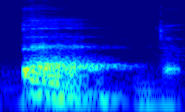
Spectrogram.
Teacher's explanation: Donc le ba vient évidemment des 2 lèvres. Ba, c'est une séparation d'un coup, d'accord, soudaine des 2 lèvres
